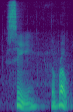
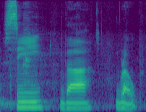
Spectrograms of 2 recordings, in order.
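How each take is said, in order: First: Slow, smooth, even "See the rope" as one phrase. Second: "See the rope" broken into separate words with a pause before "rope". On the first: Teacher reading to young pupils, smooth and rhythmic. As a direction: read "See the rope" together like a sentence. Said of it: "or should I say". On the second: Teacher showing pupils the choppy way, word by word. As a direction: read "See the rope" one word at a time. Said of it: "would it be better for me to say". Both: Shown as a demonstration.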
